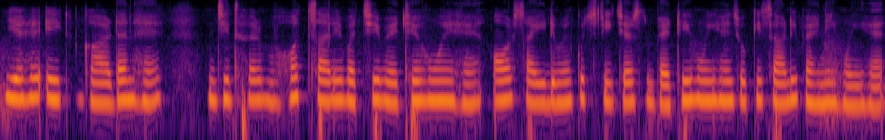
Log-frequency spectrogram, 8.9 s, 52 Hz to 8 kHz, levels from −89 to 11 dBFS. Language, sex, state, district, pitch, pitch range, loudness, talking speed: Hindi, female, Bihar, Araria, 220 Hz, 205-225 Hz, -27 LUFS, 135 wpm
